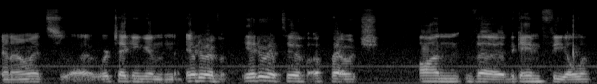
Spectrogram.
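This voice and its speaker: A man's voice: medium pitch, fairly even intonation, normal speed, darkish tone, poor audio. Dev guy explaining stuff on a stream, lots of you know, faint noise under it. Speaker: game developer answering questions. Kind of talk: casual livestream chat.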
